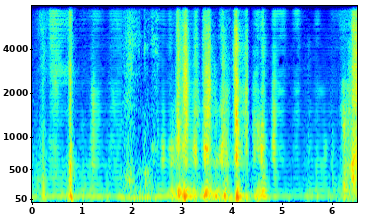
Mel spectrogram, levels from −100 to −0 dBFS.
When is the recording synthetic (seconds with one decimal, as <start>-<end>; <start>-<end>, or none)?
0.0-1.8; 2.5-6.5

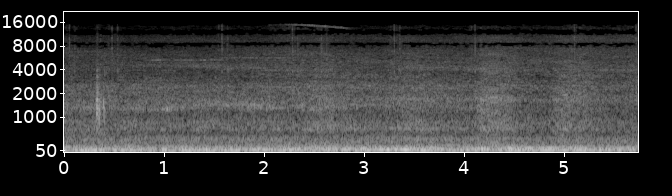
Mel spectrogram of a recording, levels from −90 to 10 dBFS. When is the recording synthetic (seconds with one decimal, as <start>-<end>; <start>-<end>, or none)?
none

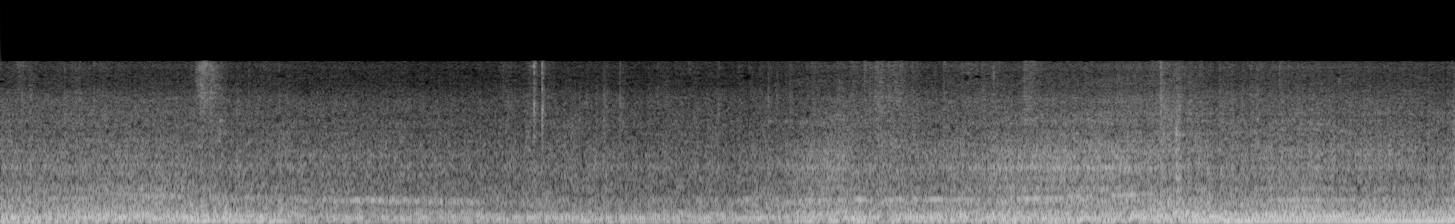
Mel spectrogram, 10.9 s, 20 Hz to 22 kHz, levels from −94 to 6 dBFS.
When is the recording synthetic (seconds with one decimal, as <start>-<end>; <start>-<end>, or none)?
1.1-5.7

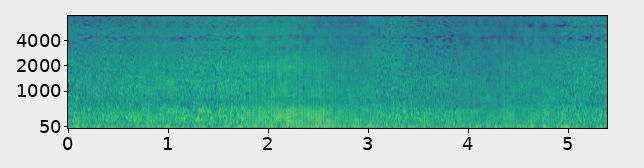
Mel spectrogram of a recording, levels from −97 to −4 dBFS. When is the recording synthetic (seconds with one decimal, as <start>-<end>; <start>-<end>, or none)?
0.7-1.1; 1.8-3.1; 3.9-4.9

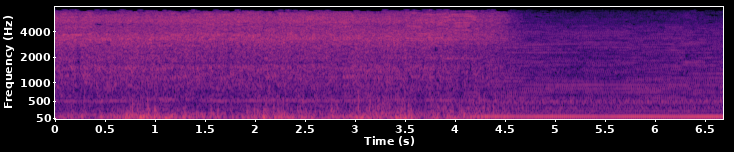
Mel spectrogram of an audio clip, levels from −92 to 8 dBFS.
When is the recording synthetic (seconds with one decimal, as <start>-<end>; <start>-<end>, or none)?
0.0-2.9

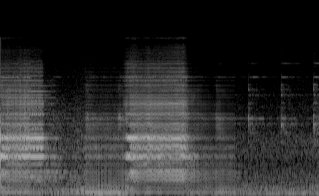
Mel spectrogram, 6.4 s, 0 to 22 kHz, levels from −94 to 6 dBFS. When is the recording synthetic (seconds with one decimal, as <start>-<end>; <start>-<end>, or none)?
0.0-0.6; 1.7-4.7

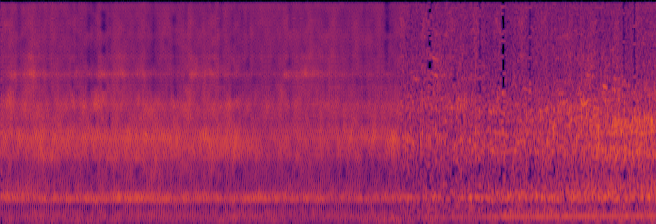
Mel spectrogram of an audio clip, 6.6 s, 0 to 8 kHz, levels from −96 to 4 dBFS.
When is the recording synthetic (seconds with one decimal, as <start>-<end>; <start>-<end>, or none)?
0.0-4.0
